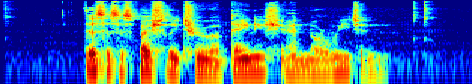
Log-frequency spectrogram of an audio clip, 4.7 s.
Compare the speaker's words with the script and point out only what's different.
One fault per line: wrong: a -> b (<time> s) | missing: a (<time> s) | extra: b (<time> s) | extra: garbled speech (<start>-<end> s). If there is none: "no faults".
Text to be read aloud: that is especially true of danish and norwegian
wrong: that -> this (0.8 s)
